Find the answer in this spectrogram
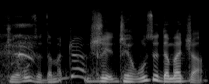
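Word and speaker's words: Jeru the Damaja: préfère écouter Sea Murder par rapport à Jerus de Jamaja. Je suis d'accord. – Déjà, est-ce que je le prononce bien cet artiste oui, Jeru Damaja. voilà.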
